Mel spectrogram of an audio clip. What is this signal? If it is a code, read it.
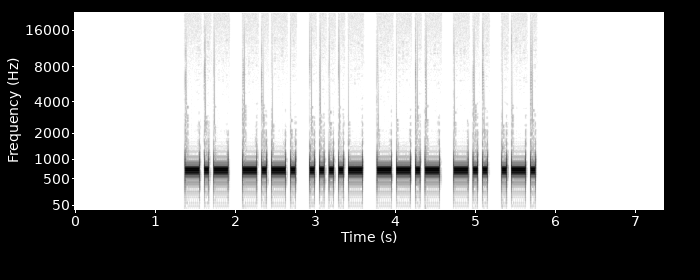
Morse code, heard as a keyed tone, about 21 wpm, 700 Hz. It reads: KC4QDR
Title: USA Call Signs - 6 Characters - Repeated 2x - 20wpm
